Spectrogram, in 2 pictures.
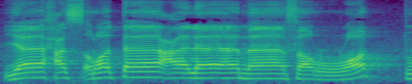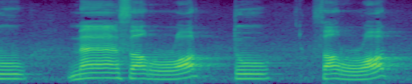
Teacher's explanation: Sifat tebal ta itu dikekalkan, kemudian baru masuk ke dalam huruf ta tanpa qalqalah. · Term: idgham naqis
